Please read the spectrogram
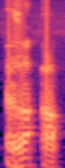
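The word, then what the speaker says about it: רעע: On a vu le mot ra'a, en fait, ici, qui, lui, est un verbe, donc resh aïn, et le aïn, en fait, est doublé à la fin. Donc, ça se prononce ra'a.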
